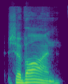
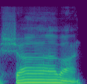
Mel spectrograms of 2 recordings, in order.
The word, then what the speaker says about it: Siobhan: Siobhan. Really? Siobhan. Okay. Siobhan. Got you. I'm glad you did that phonetically for me. Siobhan.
